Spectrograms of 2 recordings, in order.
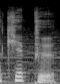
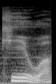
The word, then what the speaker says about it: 키이우: 가장 가깝게 맞춘 것입니다 우크라이나 대사관 측에서 제시한 크이유라는 단어에서 크는 사실 한국의 의보다는 이에 가깝단거죠 그러니 앞으로의 영상에서도 우크라이나 수도는 키우로 일컫도록 하겠습니다 그럼 본격적인 소식 들어가겠습니다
